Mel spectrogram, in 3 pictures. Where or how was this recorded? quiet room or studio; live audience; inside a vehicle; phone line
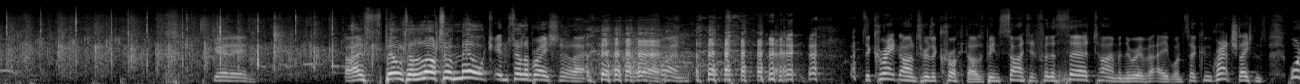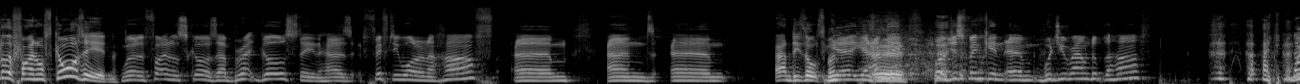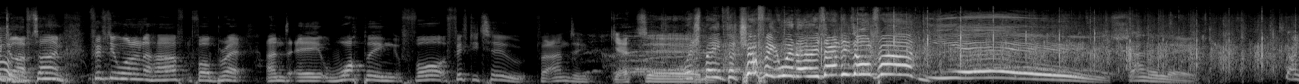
live audience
